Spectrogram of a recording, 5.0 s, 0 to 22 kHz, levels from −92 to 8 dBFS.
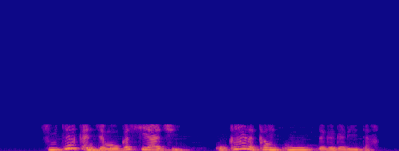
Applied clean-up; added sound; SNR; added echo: neural separator model SepFormer DNS4.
